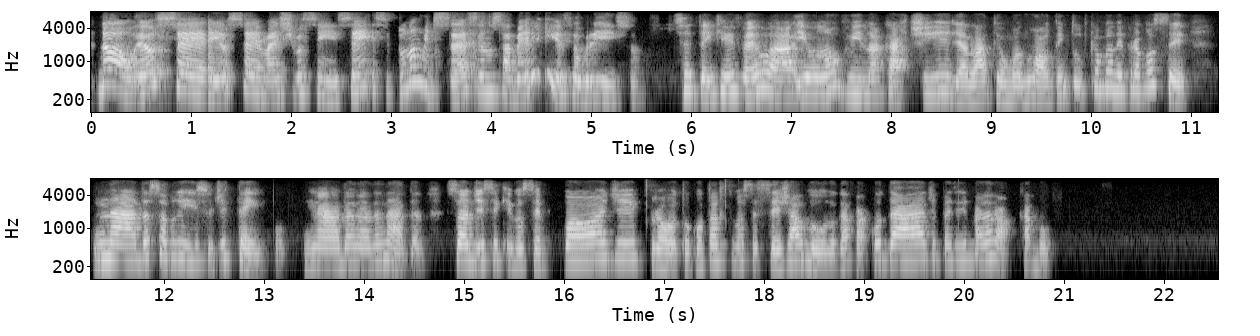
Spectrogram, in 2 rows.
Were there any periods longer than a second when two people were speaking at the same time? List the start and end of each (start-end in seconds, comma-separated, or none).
none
